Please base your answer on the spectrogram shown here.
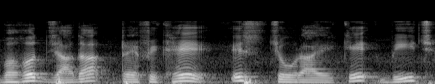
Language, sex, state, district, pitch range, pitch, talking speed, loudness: Hindi, male, Madhya Pradesh, Dhar, 105-150 Hz, 115 Hz, 110 wpm, -18 LUFS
